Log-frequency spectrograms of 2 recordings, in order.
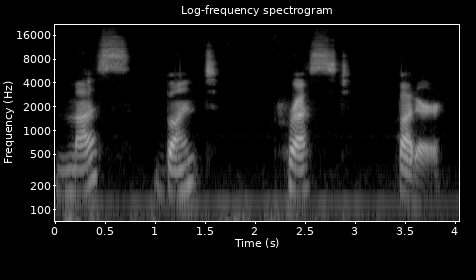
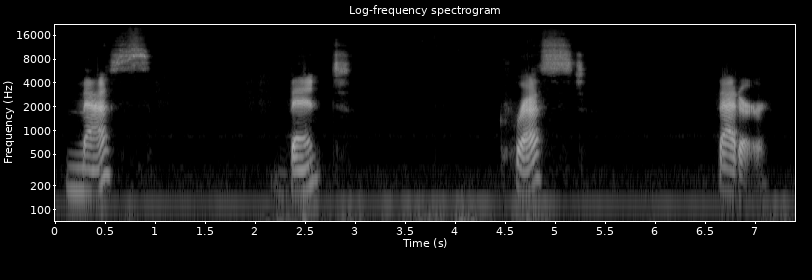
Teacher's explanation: the words are the same except they change the vowel to that short E, which says eh.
